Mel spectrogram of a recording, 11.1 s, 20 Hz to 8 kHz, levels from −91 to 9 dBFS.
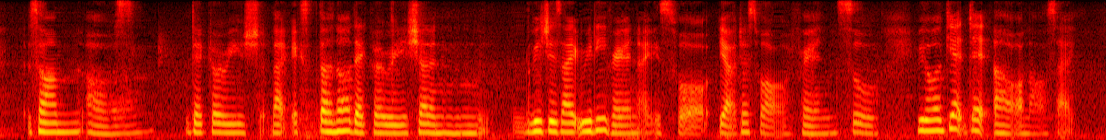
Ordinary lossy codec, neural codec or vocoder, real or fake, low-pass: none; codec, 16 kHz, 0.8 kbps, ZipCodec; fake; none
